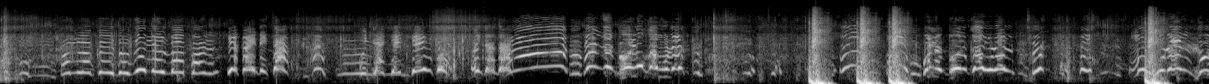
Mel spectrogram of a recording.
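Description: A woman and a girl talking in Gujarati, broken by three loud, heavy thumps in quick succession about eight seconds in and one more just before the end.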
